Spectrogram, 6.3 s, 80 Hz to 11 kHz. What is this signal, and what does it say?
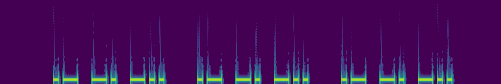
Morse code, heard as a keyed tone, about 20 wpm, 700 Hz. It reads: AND AND AND
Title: Top 500 Words Repeated 20wpm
